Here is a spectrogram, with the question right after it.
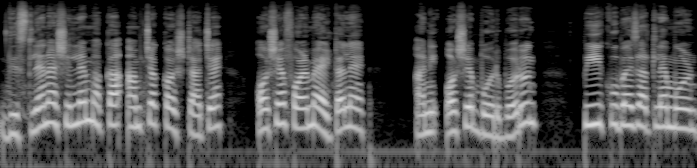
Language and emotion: Goan Konkani, surprised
